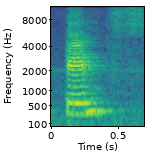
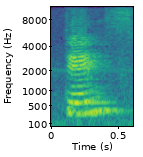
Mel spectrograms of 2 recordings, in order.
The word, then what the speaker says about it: tenths: We will start with tenths place, TENTHS, tenths place, tenths. The pronunciation is tenths.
